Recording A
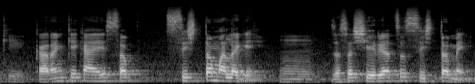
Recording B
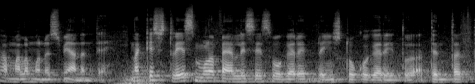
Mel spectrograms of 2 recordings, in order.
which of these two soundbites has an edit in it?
B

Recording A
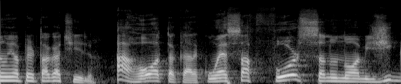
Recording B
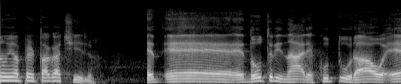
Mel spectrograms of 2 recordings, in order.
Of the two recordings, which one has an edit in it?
A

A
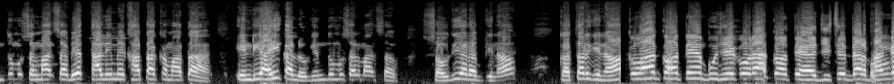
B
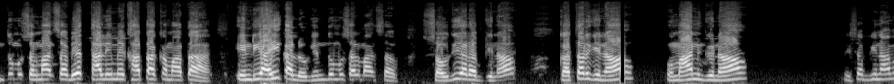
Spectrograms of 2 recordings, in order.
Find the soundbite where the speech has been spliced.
A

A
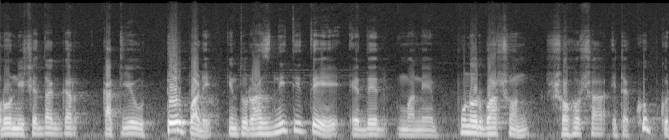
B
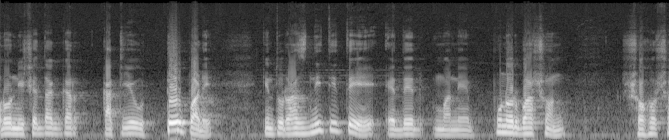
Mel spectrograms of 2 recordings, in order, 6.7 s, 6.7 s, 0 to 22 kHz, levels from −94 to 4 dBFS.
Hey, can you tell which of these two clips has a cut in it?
A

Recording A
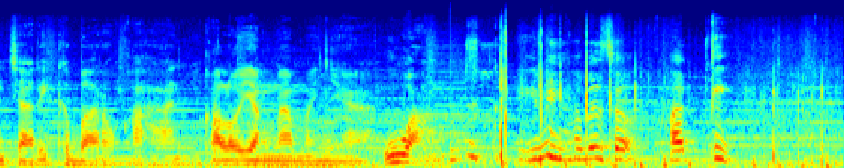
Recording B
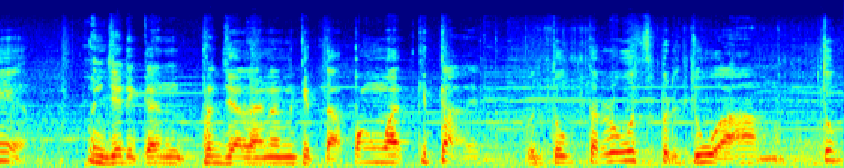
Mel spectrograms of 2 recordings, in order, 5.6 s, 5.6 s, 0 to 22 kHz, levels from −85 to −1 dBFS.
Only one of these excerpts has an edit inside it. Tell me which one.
A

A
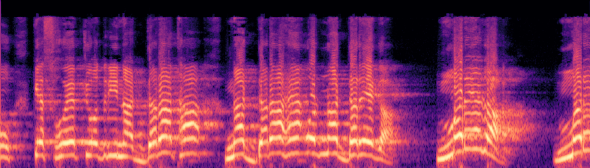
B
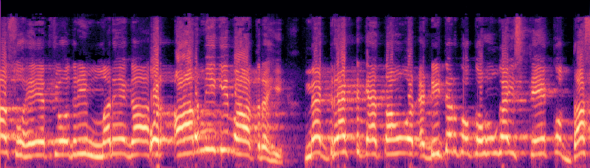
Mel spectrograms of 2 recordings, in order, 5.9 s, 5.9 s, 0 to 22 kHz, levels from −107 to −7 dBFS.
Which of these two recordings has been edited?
B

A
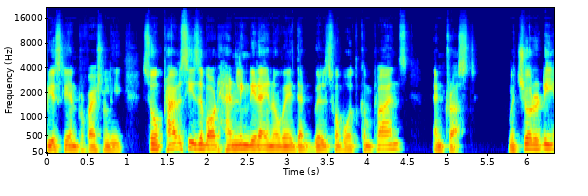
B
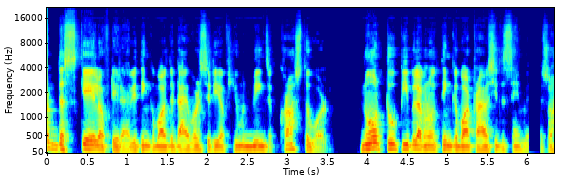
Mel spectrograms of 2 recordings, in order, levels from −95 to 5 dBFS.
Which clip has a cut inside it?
B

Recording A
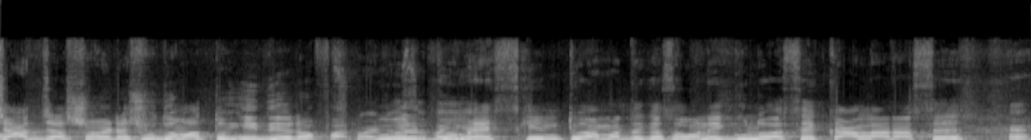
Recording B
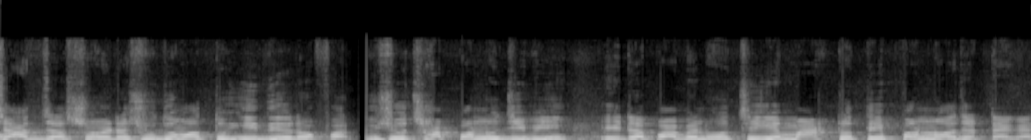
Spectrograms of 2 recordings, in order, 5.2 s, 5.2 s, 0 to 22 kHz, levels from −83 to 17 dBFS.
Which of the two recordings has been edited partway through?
A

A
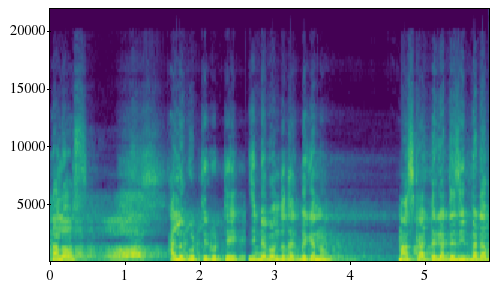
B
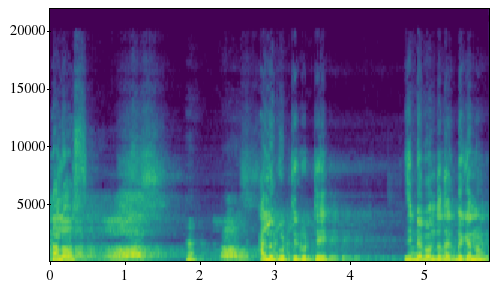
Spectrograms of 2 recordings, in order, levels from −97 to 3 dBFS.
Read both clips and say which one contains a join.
A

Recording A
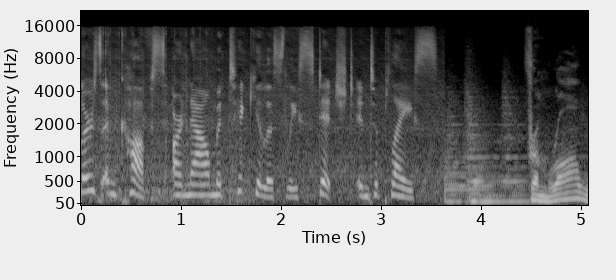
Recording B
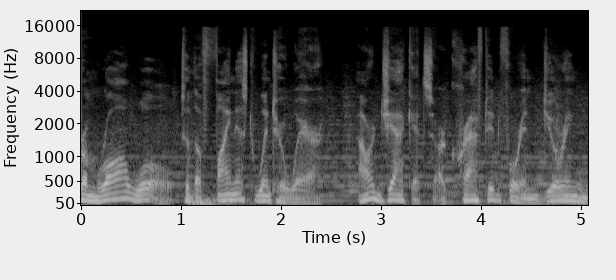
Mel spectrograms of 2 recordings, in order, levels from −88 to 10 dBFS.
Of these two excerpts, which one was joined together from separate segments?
A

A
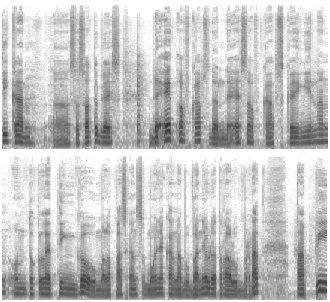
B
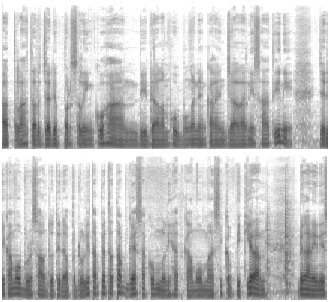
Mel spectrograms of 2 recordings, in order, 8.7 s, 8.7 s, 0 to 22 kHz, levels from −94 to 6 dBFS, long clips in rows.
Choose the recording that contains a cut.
A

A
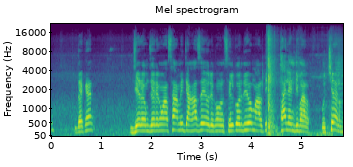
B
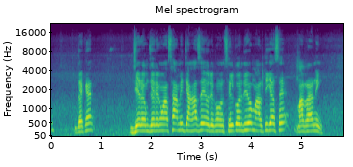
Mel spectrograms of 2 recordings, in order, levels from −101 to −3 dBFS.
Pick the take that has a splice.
A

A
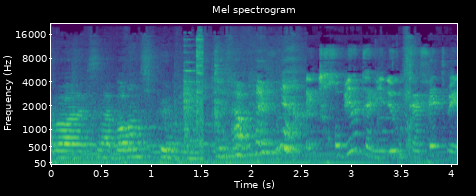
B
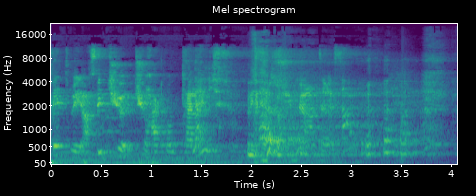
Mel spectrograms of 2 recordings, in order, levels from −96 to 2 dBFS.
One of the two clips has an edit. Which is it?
A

